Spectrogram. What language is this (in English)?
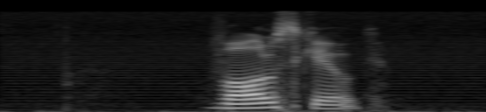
Swedish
